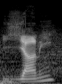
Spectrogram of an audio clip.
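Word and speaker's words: Jhonny: luck in my opinion Yanni Yanni with the silent h Johnny Peralta and David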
